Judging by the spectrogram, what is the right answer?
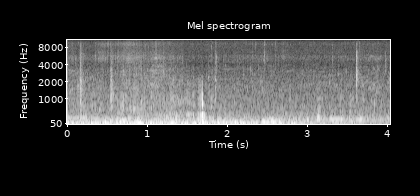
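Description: Wind buffeting the microphone on an open boat, a low rumble that eases off near the end, with a few light clicks.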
